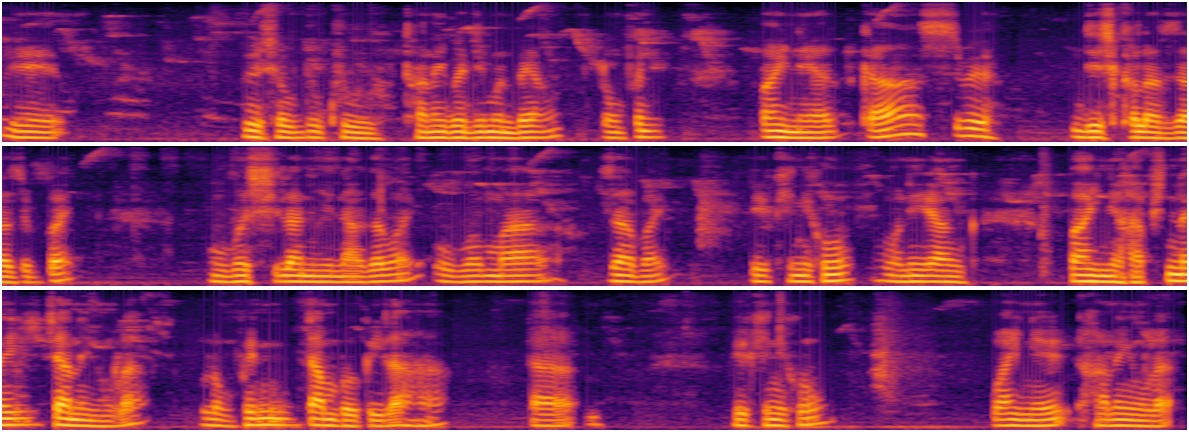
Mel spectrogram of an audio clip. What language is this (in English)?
Bodo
